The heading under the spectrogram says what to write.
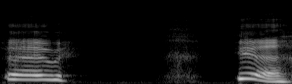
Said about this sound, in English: That's what you get for yawning during your promo time.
